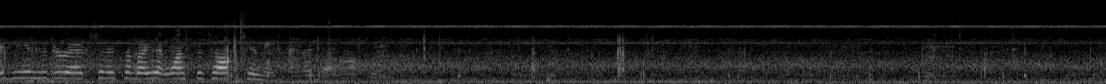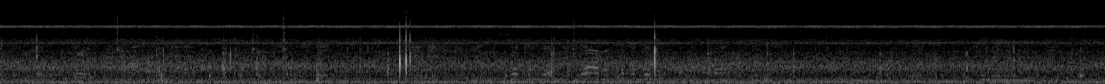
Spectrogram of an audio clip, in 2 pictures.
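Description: Footsteps tread slowly on pavement outdoors.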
